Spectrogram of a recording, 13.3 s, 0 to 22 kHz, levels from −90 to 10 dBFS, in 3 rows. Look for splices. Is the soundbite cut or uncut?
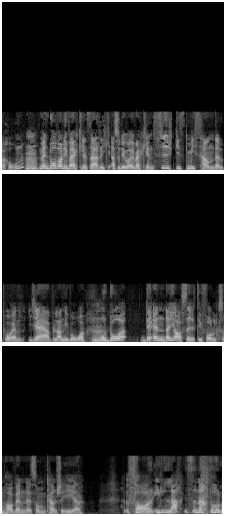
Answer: uncut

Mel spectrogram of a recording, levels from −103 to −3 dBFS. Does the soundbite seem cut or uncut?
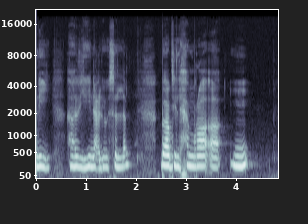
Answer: cut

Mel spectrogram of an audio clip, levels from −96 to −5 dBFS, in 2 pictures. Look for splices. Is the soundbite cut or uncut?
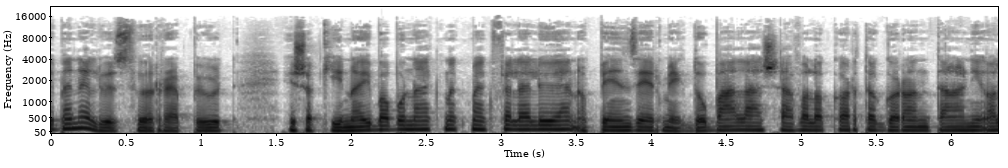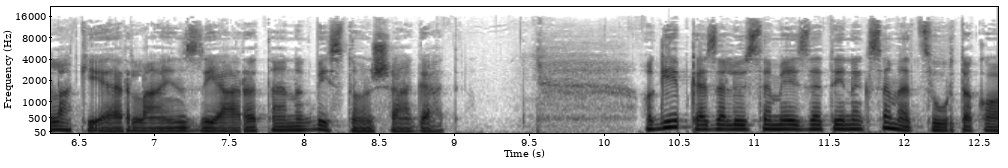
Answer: uncut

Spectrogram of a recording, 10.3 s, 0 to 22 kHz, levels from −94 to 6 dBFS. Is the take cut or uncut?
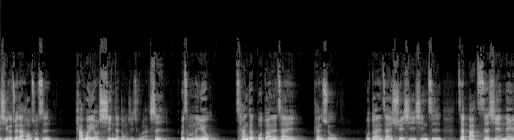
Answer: uncut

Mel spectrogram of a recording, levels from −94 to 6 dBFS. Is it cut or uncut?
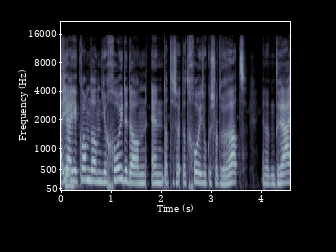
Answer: uncut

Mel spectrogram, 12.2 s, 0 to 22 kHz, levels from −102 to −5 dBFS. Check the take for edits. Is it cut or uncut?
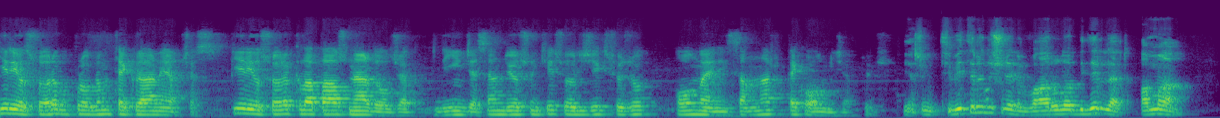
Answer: cut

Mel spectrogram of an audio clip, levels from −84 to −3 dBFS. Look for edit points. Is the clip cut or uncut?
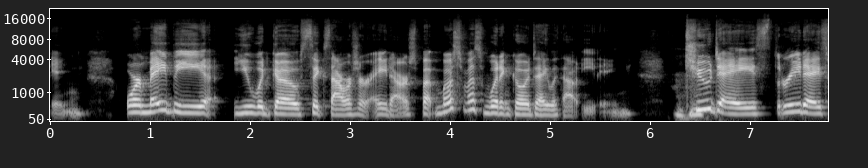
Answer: uncut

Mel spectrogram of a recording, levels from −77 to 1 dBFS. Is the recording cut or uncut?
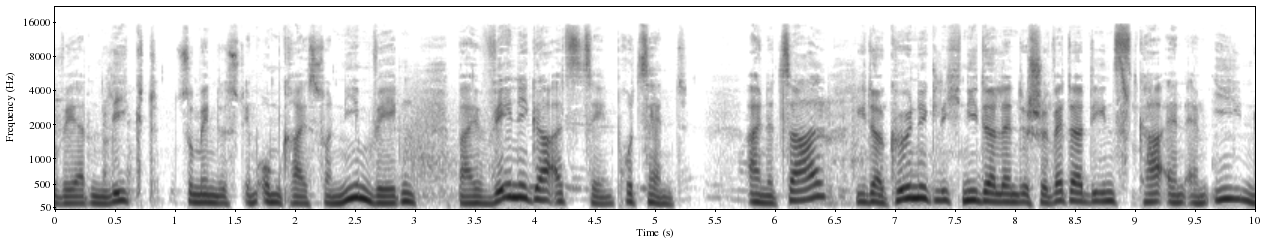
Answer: uncut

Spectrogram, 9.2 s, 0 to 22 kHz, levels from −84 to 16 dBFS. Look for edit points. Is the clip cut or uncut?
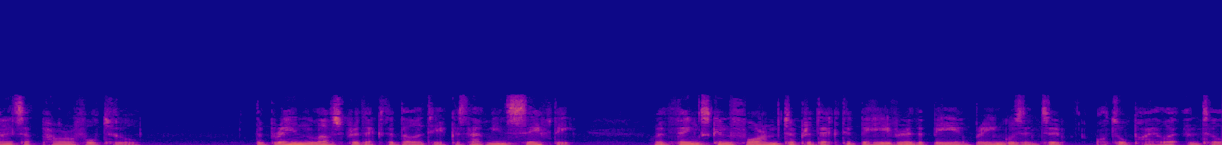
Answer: uncut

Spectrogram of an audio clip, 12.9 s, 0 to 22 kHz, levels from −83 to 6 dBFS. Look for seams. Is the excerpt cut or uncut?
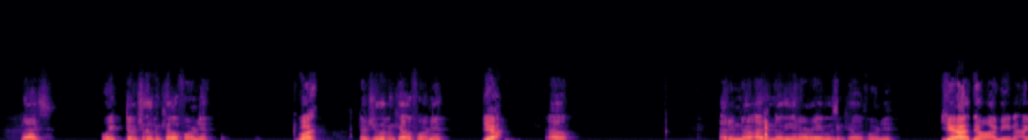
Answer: cut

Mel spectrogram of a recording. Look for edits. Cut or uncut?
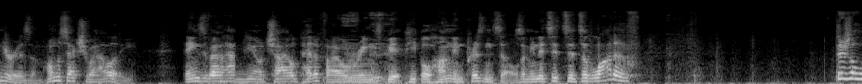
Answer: cut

